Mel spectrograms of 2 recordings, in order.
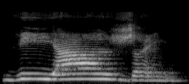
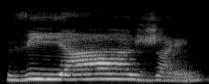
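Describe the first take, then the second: First: The stress falls before the last syllable. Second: The same.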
